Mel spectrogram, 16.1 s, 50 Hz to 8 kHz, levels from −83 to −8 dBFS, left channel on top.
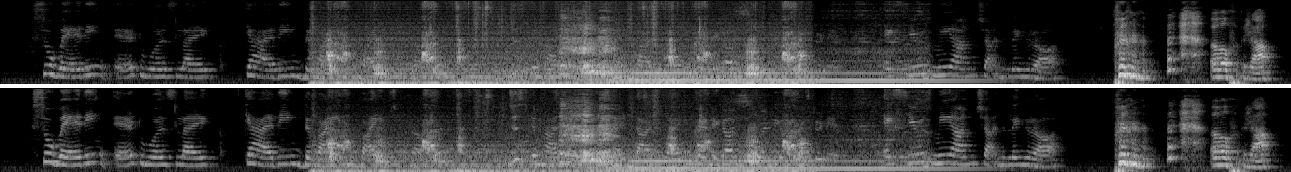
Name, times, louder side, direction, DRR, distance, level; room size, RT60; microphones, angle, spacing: voice 1, 0.4-2.7 3.1-5.6 6.3-10.5 11.0-13.2, right 4 dB, 60° right, 0.4 m, -42 dB
sound 1, 3.9-10.2, left 2 dB, 90° left, 0.5 m, -34 dB
sound 2, 6.3-11.6, right 1 dB, 30° right, 0.9 m, -36 dB
sound 3, 7.2-12.4, left 2 dB, ahead, 1.0 m, -36 dB
voice 2, 13.9-15.8, left 2 dB, 30° left, 0.5 m, -30 dB
2.8 x 2.3 x 2.7 m
head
